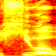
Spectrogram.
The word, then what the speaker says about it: Huot: was of kqu origin I believe that the correct pron iation of the name is indeed the French pronunciation huo with a silent T however please correct me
